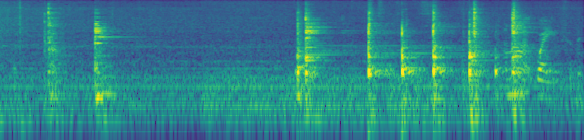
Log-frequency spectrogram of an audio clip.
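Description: Clattering and stirring in a pan while meat browns for a Cumberland pie, with sharp utensil scrapes and knocks, scattered at first then in a quick cluster, over a faint sizzle.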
